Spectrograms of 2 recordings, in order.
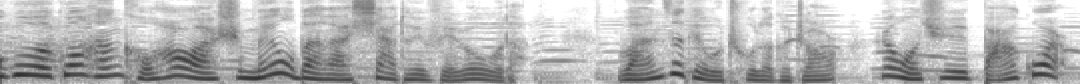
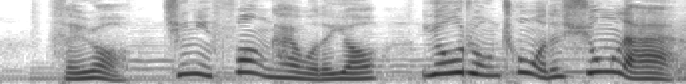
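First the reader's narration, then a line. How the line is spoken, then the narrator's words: Angry shouting. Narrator (Chinese): 气得我还就对着镜子喊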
